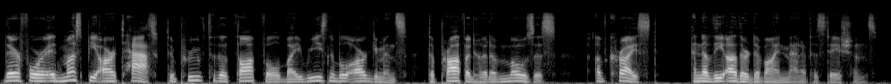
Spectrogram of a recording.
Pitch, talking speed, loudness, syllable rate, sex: 130 Hz, 175 wpm, -20 LUFS, 5.9 syllables/s, male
